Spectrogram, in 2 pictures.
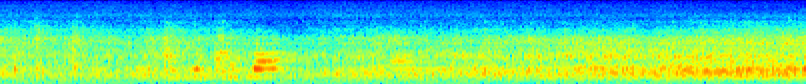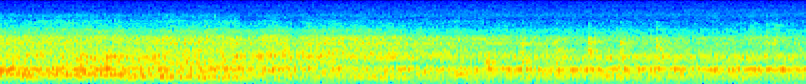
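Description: Indistinct, muffled voices over a steady outdoor rumble that grows a little louder about three seconds in, all heard as a camcorder soundtrack played back through a small TV's speaker.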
